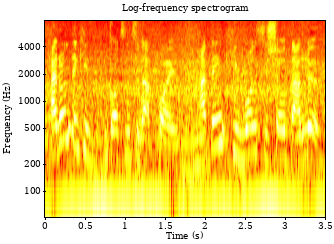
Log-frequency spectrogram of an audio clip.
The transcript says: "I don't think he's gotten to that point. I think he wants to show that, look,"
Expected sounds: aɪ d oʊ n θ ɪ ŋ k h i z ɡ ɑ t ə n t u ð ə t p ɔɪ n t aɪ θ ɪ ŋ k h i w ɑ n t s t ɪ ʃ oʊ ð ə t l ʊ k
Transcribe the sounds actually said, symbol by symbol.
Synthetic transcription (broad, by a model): aɪ d oʊ n θ ɪ ŋ k h i z ɡ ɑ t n t u ð ə t p ɔɪ n t aɪ θ ɪ ŋ k h i w ɑ n t s t ɪ ʃ oʊ ð ə t l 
